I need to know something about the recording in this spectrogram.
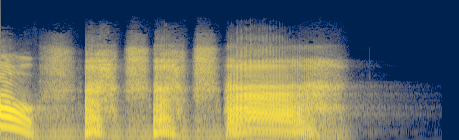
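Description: A young man raps in a sung, pitch-bending voice close to a microphone.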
